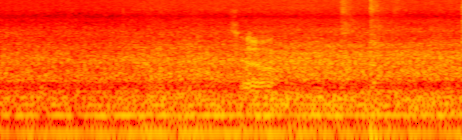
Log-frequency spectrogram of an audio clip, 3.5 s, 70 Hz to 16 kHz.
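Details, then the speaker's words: Early-1980s Eskimo box fan, McGraw-Edison 115 V motor, after rebuild: after a couple of minutes running slowly and knocking it reached full speed with a steady low hum and even whoosh, knocking gone. Normal running. "so quick update it just finally kicked in after running for a couple minutes really slowly now it's going full speed and that knocking sound went"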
